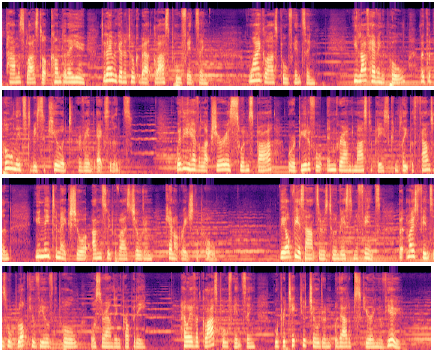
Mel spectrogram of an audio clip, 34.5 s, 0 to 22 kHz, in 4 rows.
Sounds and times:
Speech: 0.0s - 4.2s, 4.9s - 6.3s, 7.0s - 11.2s, 12.1s - 21.6s, 22.8s - 28.8s, 29.5s - 33.9s
Music: 0.0s - 34.5s.

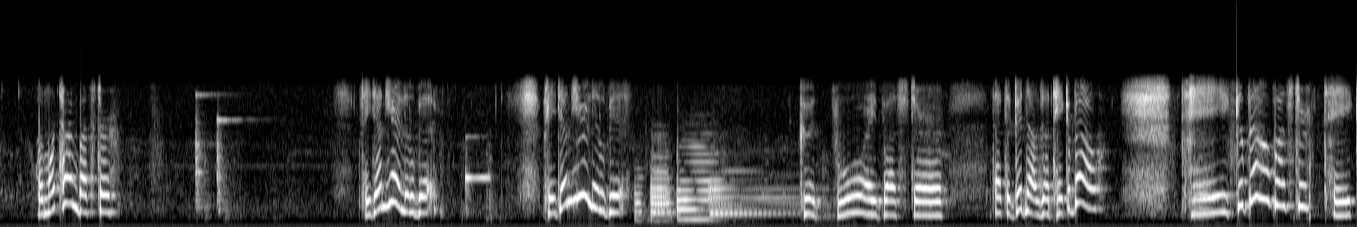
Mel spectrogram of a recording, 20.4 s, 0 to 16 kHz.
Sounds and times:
Piano: 9.4s - 12.6s.

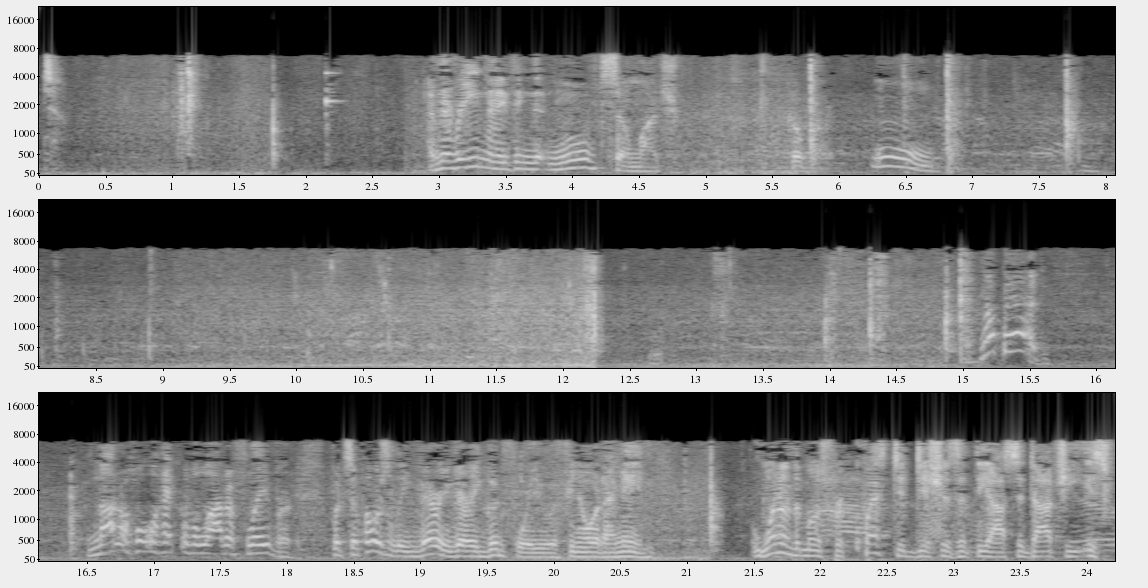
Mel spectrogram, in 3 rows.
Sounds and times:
Speech: 21.5s - 24.2s.

